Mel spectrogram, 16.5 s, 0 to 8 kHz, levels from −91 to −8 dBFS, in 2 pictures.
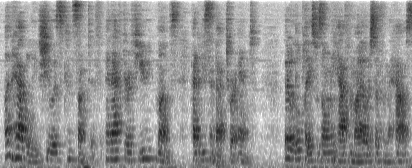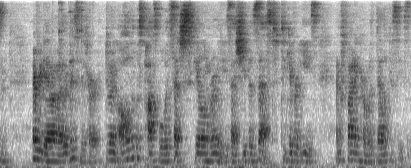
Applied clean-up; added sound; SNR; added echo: none; Coin (dropping); 12 dB; reverberation time 0.3 s.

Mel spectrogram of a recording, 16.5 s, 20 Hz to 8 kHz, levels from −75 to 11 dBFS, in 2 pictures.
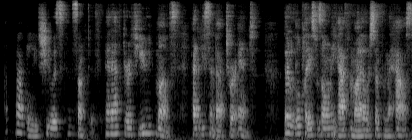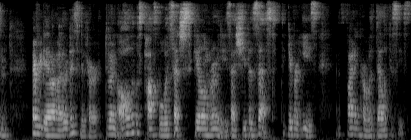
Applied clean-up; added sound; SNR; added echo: neural mask model DeepFilterNet 3.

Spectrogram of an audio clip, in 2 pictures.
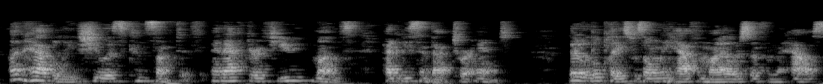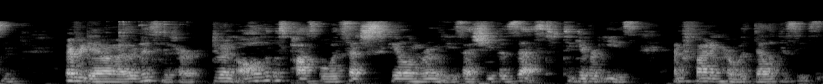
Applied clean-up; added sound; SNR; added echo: classical method WPE with log-MMSE.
